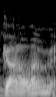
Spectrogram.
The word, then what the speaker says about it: Gollum: thing, which is that I believe that the creature from Lord of the Rings Mm-hmm. and the Jewish mythological creature Mm-hmm. should be pronounced differently. I think Agreed. Gollum from Lord of the Rings should be pronounced Gollum, and I think the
